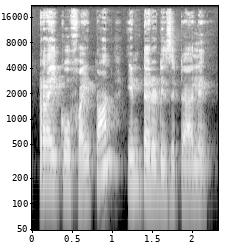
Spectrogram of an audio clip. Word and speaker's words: trichophyton interdigitale: Okay, so first you break the words and practice for 2 3 times, and once you practice for 2 3 times, obviously you can be able to pronounce the complete name, trichophyton interdigitale.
